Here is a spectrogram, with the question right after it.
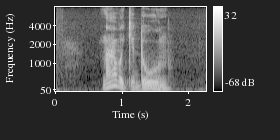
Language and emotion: Russian, neutral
